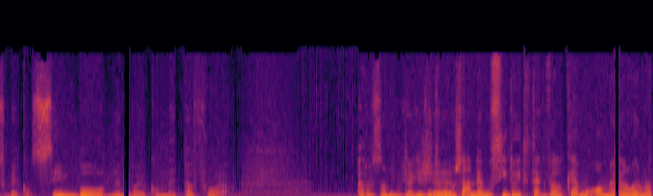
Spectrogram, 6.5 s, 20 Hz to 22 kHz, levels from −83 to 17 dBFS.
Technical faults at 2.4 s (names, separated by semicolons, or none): low bit depth without dither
